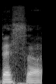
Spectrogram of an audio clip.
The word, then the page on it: meilleur: [mɛ.jœʁ]; /me.jœʁ/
